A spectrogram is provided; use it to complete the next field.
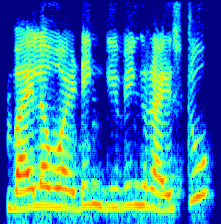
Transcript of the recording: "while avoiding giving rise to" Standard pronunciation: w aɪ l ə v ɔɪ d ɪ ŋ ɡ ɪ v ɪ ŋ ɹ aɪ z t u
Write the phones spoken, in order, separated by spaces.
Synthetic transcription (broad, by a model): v aɪ l ə v ɔɪ d ɪ ŋ ɡ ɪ v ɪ ŋ ɹ aɪ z t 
